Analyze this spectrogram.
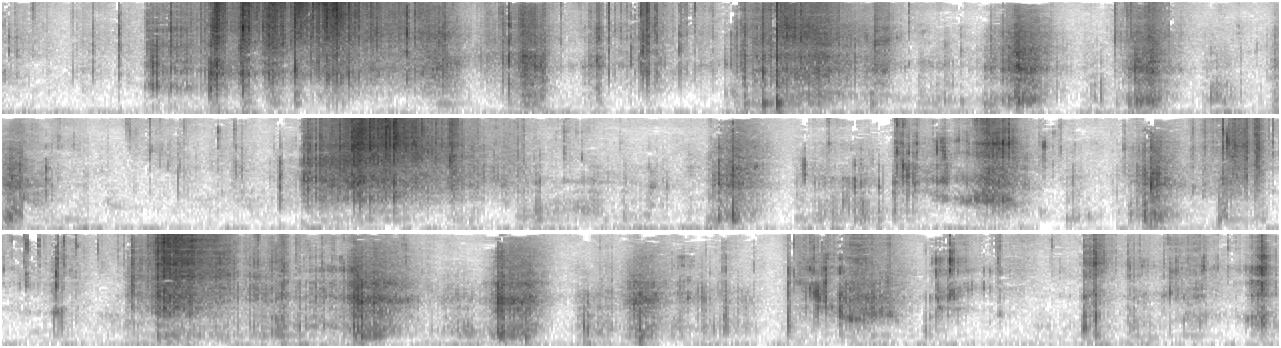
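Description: Crispy toast crunches as a woman bites into it close to a microphone.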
